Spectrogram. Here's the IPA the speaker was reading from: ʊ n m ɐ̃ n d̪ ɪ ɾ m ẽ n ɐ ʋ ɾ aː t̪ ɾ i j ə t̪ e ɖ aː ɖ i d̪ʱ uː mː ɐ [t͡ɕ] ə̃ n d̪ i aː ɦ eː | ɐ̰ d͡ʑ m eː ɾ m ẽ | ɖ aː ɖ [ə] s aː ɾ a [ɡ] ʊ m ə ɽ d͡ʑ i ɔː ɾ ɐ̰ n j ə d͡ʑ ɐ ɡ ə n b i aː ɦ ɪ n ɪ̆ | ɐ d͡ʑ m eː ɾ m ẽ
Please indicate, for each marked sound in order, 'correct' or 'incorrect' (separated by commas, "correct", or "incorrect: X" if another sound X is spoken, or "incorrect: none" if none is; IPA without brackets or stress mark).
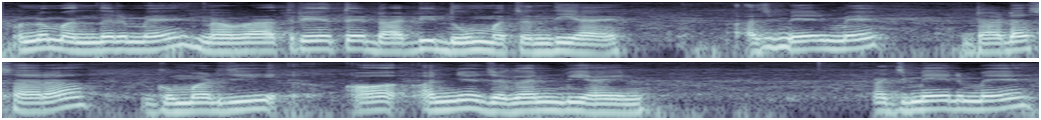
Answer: correct, incorrect: a, correct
